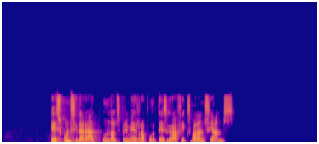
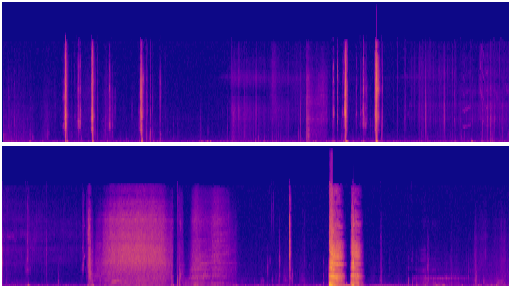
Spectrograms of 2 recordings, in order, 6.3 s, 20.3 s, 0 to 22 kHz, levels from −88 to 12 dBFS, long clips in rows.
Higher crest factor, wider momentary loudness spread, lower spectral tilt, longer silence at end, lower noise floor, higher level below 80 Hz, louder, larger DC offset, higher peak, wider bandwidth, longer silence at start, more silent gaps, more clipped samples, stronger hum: second, 20 dB vs 28 dB; second, 10 LU vs 29 LU; about the same, -3 dB/octave vs -2.5 dB/octave; first, 1.7 s vs 1.3 s; first, under -90 dBFS vs -62 dBFS; second, -66 dBFS vs -42 dBFS; about the same, -18 LUFS vs -20 LUFS; neither; about the same, -2 dBFS vs 0 dBFS; second, 8 kHz vs 16.5 kHz; second, 1 s vs 1.25 s; neither; neither; neither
